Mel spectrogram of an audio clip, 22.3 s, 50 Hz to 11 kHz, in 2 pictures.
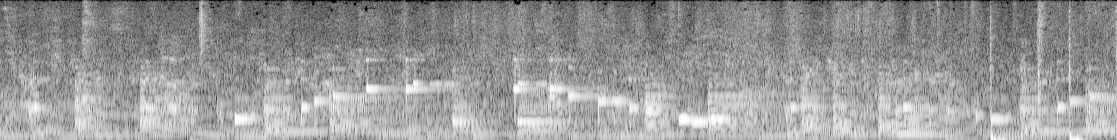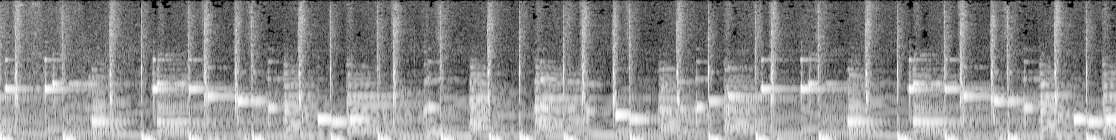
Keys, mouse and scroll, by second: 0.6 scroll down 1, 8.6 scroll down 1, 9.6 middle click, 10.7-11.0 scroll up 1, 11.5 double click, 13.3 scroll down 1, 14.5 middle click, 17.5 /, 19.3-20.4 typing, 20.1 scroll down 1, 21.2 shift+click.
